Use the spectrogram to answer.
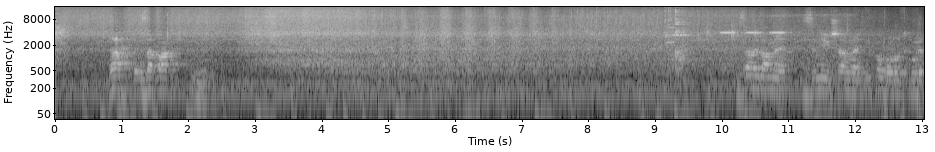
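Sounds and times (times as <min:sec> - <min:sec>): wine hissing in hot pot: 0:00.0 - 0:11.8.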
